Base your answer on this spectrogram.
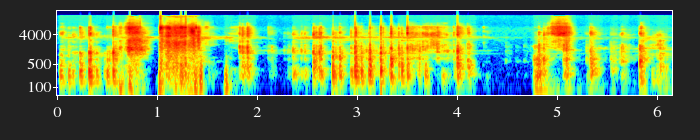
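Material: Plastic.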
